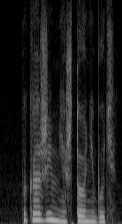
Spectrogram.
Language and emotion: Russian, neutral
